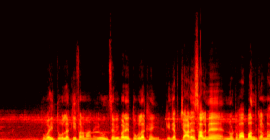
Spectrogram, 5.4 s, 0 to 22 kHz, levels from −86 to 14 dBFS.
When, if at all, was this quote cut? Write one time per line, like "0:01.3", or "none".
0:03.3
